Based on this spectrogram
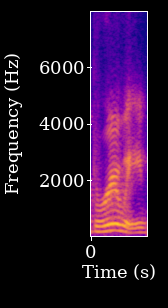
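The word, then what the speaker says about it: bruit: heart check my abdomen for a brewery right it's spelled brute but check for that turbulent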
